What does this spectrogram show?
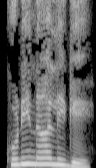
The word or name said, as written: ಕಡುನಾಲಿಗೆ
